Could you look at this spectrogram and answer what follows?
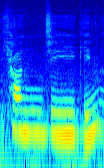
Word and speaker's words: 현지 김: Her name is 현지 김, phonetically spelled H-Y-U-N J-Y.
